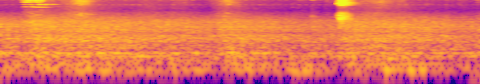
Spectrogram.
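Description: Near silence: room tone, with a faint short high click or squeak about one and a half seconds in.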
